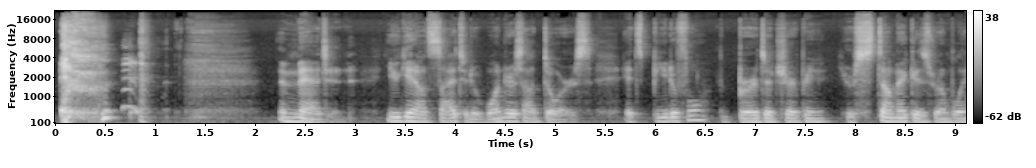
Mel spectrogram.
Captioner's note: cough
